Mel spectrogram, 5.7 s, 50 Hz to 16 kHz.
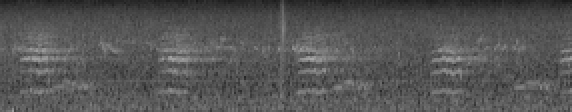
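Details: Feral goats bleating in a recurring chorus, wavering harmonic cries repeating about every 1.3 seconds at moderate distance, with a single sharp click near the middle and a steady background hiss.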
